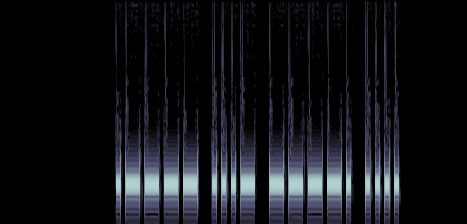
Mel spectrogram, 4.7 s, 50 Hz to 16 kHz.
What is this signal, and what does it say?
Morse code, heard as a keyed tone, about 25 wpm, 700 Hz. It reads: 1V9H
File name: practice / 25wpm / Four Letter-Number Combinations - 25wpm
